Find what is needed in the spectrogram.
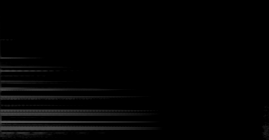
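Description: A bright, bell-like chime ringing out and fading away within about the first second.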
